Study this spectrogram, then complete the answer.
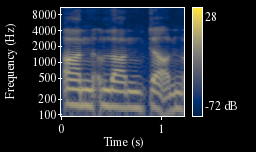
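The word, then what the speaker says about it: Un Lun Dun: that one novel um if it sounds like by the way we're saying on and then the name of the city London that is what it is but it's spelled un Lun done or with like a u as three distinct syllables um but it is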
